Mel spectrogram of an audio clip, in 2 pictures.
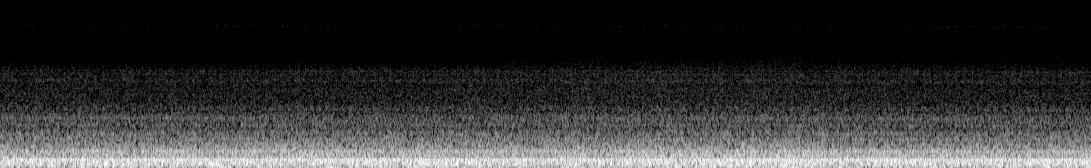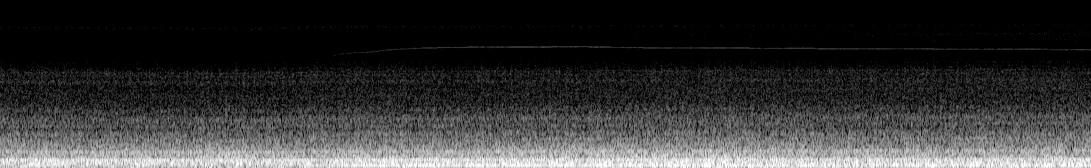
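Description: Tyres roll on a smooth road.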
